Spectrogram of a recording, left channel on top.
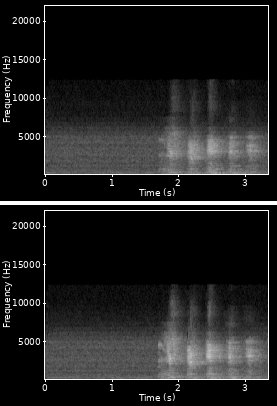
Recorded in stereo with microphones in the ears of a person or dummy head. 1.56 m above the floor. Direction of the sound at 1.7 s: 45° right (ahead or behind).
